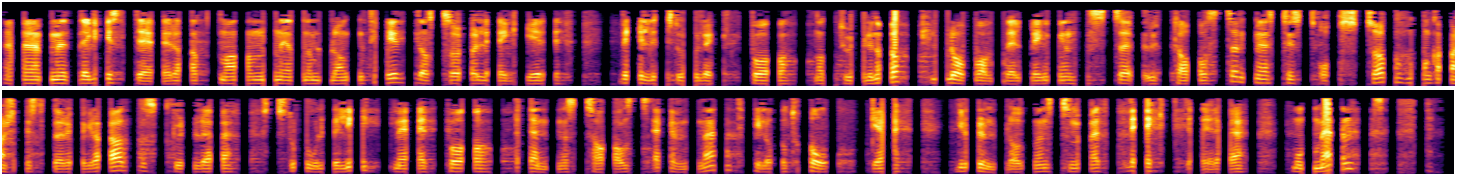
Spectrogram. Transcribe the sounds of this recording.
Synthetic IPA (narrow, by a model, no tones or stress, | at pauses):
mɛɾɛɡɪst̪ɾeːɾəɾəɑt̪mɑnjɛnːɔmlɑŋt̪ʰiːd̪ɑsɔlɛɡəɾ | ʋɛld̪ɪst̪uɾʋɛkt̪pʰɔnɑt̪ʰʉːɭɪnɔɾkloːɑʋd̪eːlɪŋənsʉːt̪ʰːɑːlsəmɛnjæɪsʏnɔsɔmɑnkʰɑnʂəɪst̪œɾəɡɾɑːd̪skʉlːəst̪uːləlt̪meɾpʰɔd̪̥ɛnːəsɑlənsɛʋnət̪ʰɪlɔt̪ʰɔlkə | ɡɾʉnlɔənsɔmɛt̪ʋɪkt̪t̪ɪəɾəəmʊmɛnt̪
